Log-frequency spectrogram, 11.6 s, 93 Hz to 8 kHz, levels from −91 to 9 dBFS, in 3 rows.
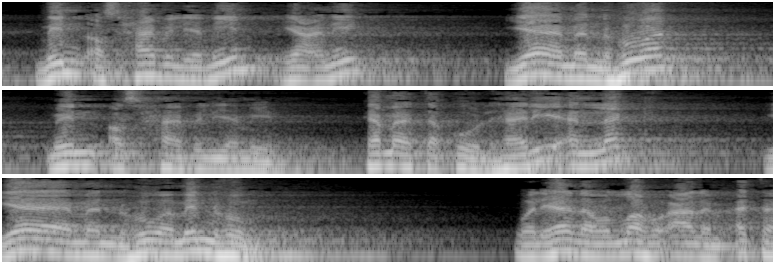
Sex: male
